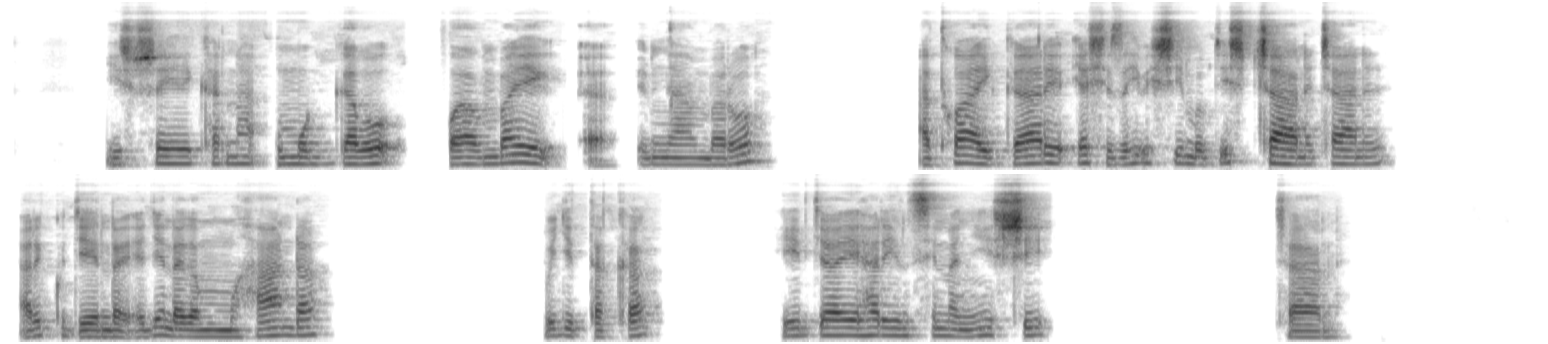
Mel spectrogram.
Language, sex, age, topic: Kinyarwanda, male, 25-35, agriculture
